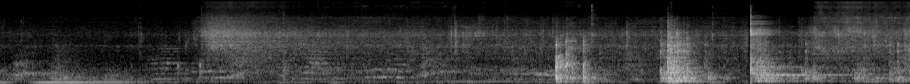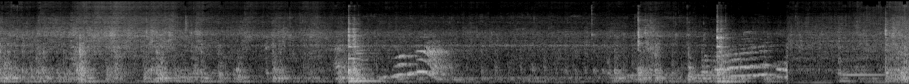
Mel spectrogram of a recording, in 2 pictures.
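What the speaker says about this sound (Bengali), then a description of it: "পেঁয়াজ রসুনটা ভাজা হয়ে গেছে এবার টমেটোর পেস্টটা দিয়ে দেবো" Tomato paste frying in a pan with onion and garlic for a potato curry, sizzling steadily while a utensil stirs and scrapes in several sharp bursts close by, with no talk.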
